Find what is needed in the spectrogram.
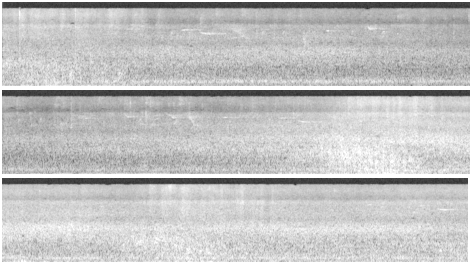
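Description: A tram passing on its track: a steady rumble that swells about eight seconds in and then eases off.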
